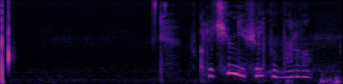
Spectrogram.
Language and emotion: Russian, sad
